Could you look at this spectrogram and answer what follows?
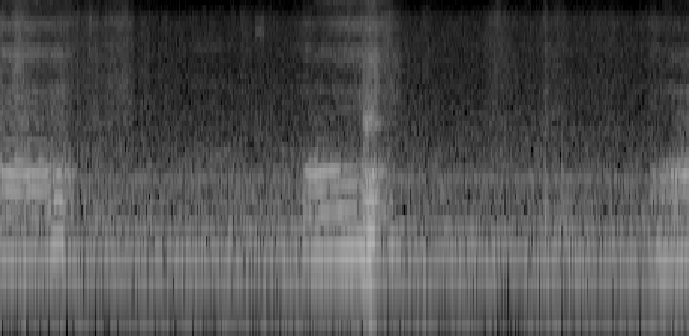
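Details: Grandmother snoring in sleep: slow, rough buzzing breaths a few seconds apart, with quiet pauses between.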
